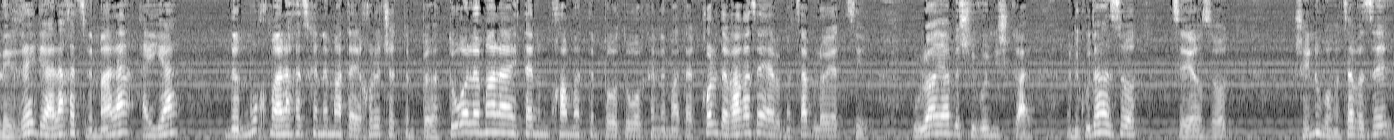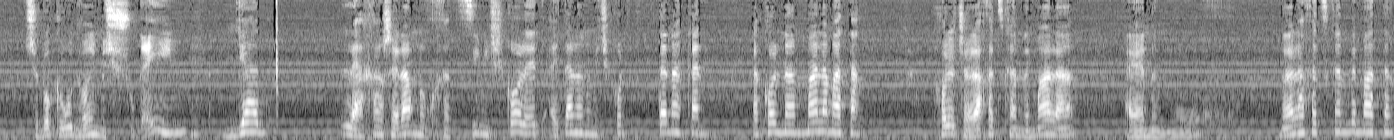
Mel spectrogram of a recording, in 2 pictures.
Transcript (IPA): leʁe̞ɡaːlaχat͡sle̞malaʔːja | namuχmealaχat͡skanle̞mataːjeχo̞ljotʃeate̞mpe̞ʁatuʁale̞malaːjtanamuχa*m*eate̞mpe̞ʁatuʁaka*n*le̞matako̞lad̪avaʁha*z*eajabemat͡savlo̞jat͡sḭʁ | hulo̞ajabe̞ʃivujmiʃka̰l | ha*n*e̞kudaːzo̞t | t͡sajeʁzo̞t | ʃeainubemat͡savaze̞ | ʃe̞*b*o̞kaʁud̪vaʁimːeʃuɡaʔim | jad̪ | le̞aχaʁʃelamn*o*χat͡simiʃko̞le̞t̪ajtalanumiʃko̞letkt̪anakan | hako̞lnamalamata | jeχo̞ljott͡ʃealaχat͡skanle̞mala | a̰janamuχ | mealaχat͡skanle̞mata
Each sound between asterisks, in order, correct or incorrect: correct, correct, correct, correct, correct, incorrect: u

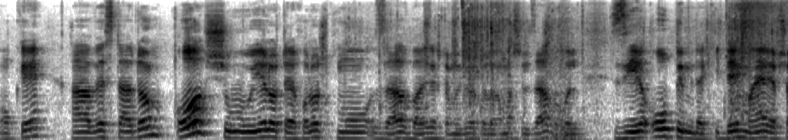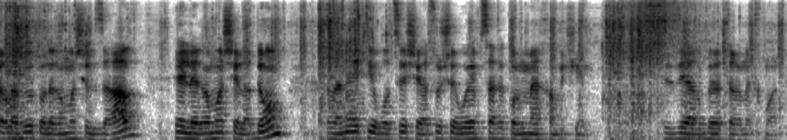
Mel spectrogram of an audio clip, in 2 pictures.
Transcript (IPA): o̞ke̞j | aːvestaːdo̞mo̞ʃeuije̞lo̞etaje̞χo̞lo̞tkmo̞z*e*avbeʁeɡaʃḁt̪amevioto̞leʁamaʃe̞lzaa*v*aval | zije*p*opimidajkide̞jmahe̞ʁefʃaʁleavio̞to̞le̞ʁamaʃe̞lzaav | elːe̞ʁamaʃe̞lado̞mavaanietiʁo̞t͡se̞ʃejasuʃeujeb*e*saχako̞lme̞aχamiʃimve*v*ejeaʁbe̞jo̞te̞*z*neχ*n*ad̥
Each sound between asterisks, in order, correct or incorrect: incorrect: a, correct, incorrect: ʔ, correct, incorrect: z, incorrect: ʁ, incorrect: m

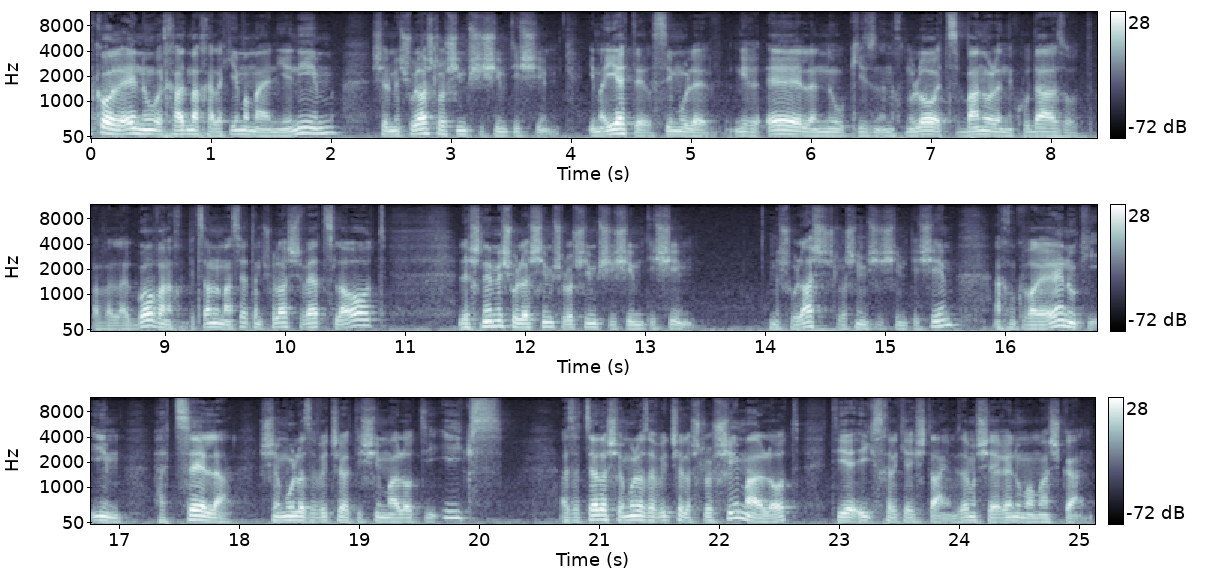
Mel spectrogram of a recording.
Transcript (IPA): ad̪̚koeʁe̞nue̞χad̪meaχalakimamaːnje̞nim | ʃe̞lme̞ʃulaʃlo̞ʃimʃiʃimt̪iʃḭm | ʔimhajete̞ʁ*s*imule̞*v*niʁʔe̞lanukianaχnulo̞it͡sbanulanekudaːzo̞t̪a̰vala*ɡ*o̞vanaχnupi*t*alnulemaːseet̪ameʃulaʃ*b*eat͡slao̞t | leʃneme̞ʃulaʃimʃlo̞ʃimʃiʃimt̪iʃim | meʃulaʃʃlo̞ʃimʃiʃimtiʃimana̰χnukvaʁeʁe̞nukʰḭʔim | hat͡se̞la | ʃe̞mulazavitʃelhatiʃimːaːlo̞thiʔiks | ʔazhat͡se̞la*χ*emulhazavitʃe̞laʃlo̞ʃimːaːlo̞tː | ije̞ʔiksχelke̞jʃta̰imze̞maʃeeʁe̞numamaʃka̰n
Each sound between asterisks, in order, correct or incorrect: correct, correct, correct, incorrect: t͡s, incorrect: v, incorrect: ʃ

